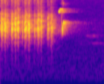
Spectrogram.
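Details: A thrush nightingale in Estonia sings a fast burst of about seven dry, rattling notes, then one high thin whistle and a short sharp note.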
